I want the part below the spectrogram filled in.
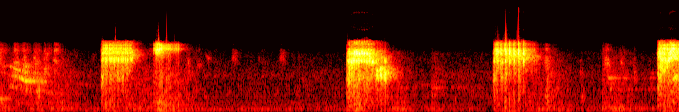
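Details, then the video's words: Loud grating bursts from a cucak ranting, some in close pairs, after a softer warbled opening note. They come irregularly with quiet gaps between them. "Suara asli cucak rante / ranting gacor"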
